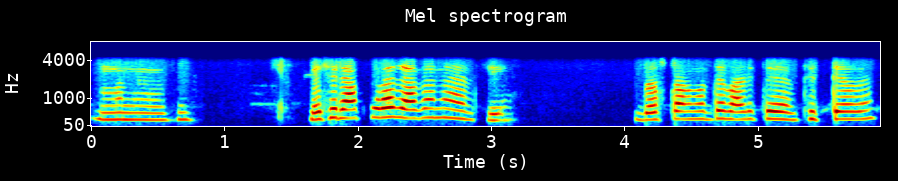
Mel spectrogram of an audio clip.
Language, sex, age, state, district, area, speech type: Bengali, female, 18-30, West Bengal, Jhargram, rural, conversation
